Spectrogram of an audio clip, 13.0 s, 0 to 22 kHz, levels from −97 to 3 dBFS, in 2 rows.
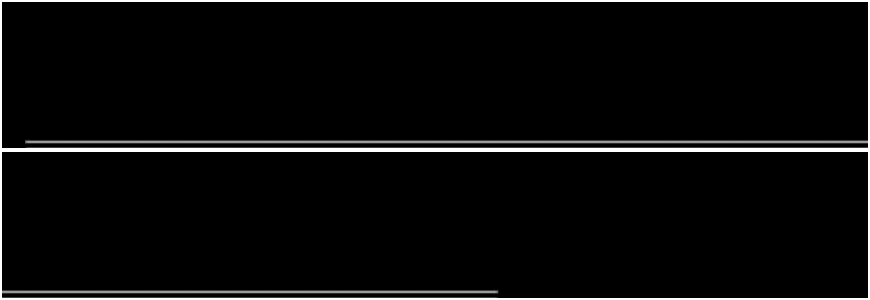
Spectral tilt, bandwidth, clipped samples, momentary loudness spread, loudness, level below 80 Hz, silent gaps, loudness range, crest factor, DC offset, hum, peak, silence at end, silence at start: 3 dB/octave; 1.1 kHz; under 0.1%; 0 LU; -39 LUFS; under -90 dBFS; none; 4 LU; 4 dB; under 0.1%; none; -36 dBFS; 2.8 s; 0.2 s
